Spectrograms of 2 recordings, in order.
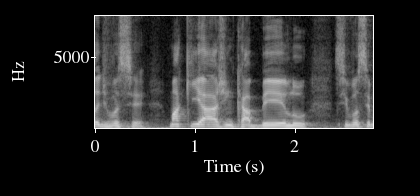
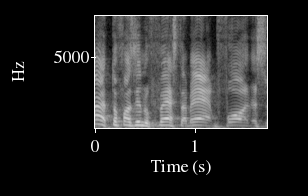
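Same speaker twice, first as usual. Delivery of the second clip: put-on higher, carefree party girl voice; Pugliese partying; 6 semitones higher than usual. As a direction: toss it off like a careless party girl. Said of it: "Porque ela falou".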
